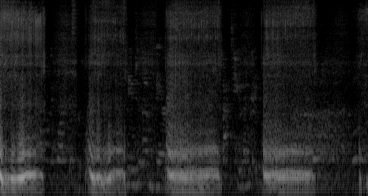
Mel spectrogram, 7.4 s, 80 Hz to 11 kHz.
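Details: Blue Staffordshire bull terrier puppy snoring loudly: four rough, buzzing breath sounds about every 1.7 seconds with quieter gaps between; snoring.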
